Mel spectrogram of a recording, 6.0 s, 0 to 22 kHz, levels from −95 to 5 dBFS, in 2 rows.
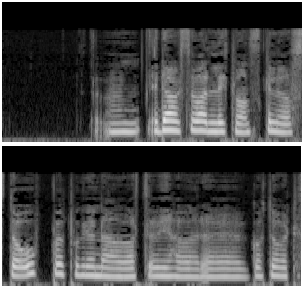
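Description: A speech recording, heavily damaged for its whole length by what is likely Vorbis compression. Nothing survives above 10.5 kHz, and the remaining treble has turned into a grainy, hissy wash that roughens sibilants and blurs consonant onsets, which fits a bitrate of roughly 30 kbps. A plain low-pass filter would only dull the sound. Here the upper band is replaced by noise of similar energy.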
